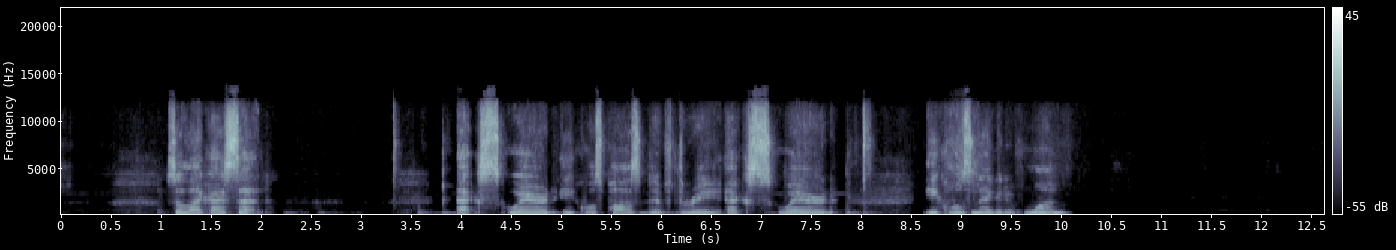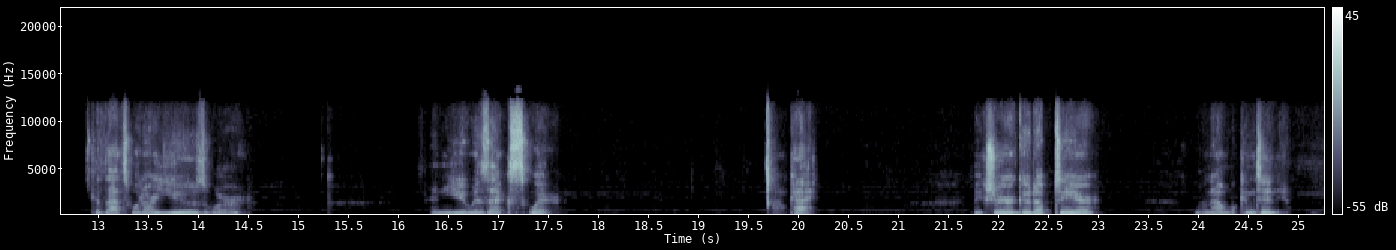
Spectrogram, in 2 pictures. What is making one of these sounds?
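A man talks calmly into a close microphone, explaining in bursts with pauses.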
